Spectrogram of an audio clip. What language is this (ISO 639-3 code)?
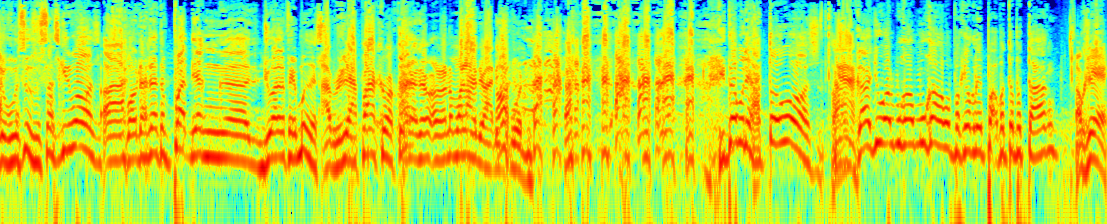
msa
